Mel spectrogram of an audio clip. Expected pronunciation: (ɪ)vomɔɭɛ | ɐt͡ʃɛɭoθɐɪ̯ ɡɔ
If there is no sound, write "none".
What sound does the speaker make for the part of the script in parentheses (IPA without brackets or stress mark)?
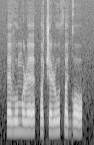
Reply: ɛ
